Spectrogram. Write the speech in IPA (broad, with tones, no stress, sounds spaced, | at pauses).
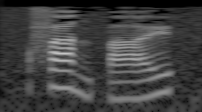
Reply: f a˥˩ n p a˧˥ ɪ̯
